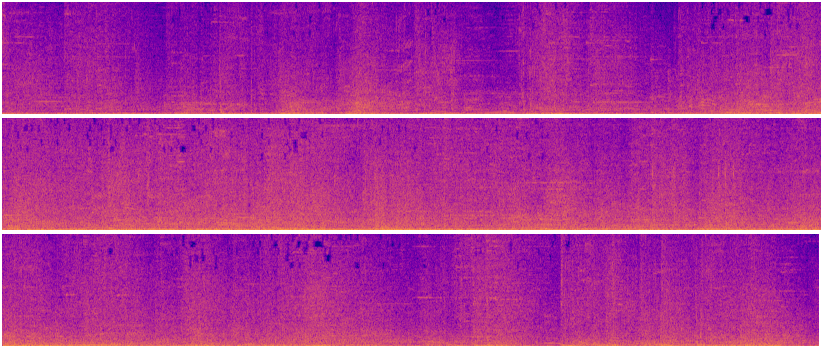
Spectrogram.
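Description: Spell effects and blasts crackle and boom in a game fight.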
